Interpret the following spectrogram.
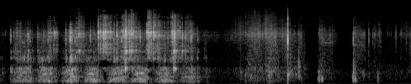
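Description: Plastic Lego toy truck rolled and handled right at the microphone: a rattling, scraping run of wheel and plastic noise for about two seconds, then a few light clicks.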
